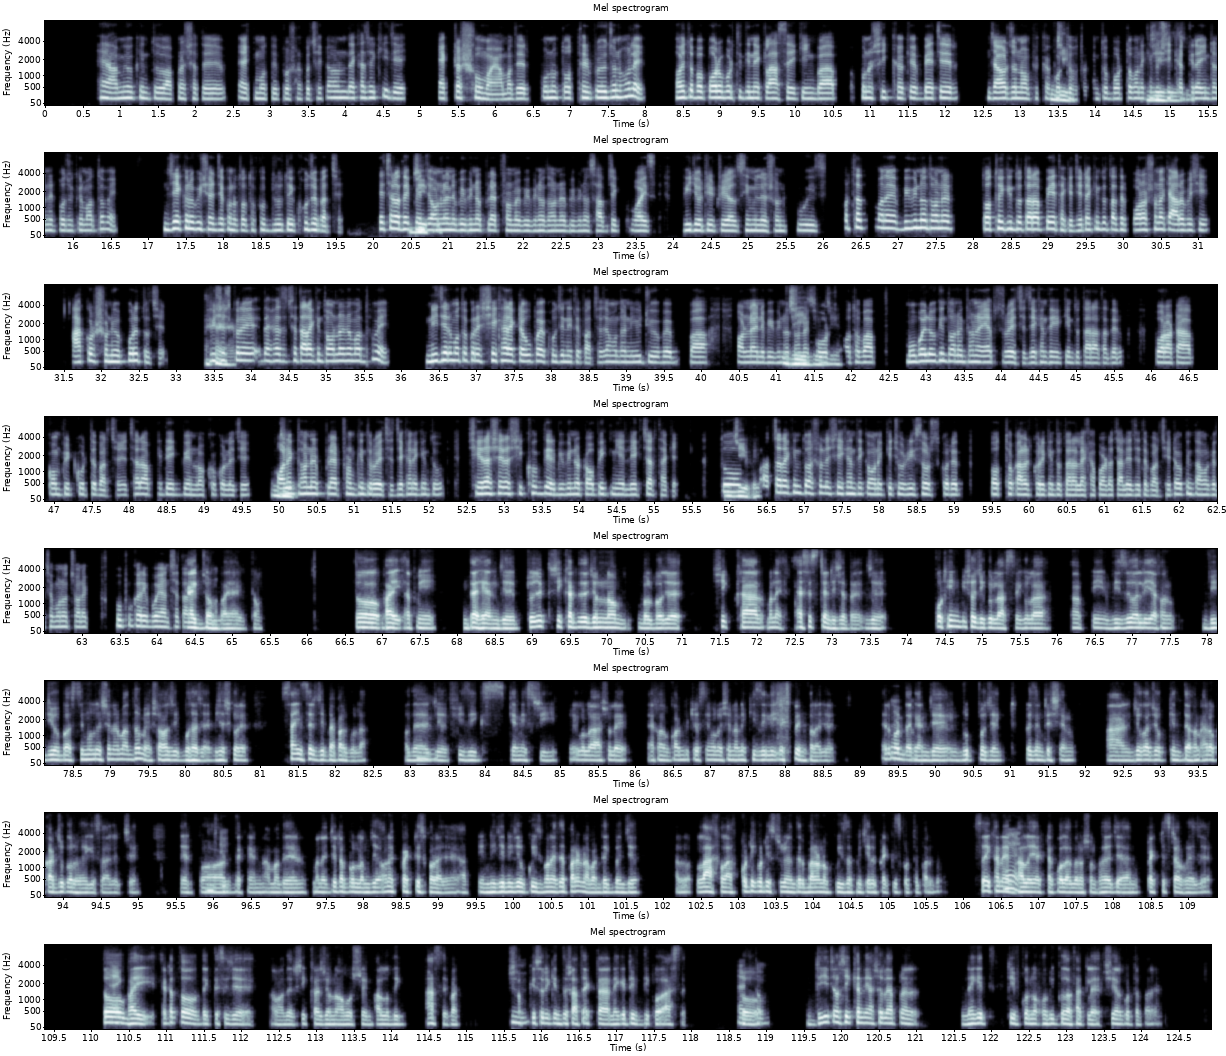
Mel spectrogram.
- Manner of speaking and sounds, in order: tapping; other background noise; laughing while speaking: "হ্যাঁ, হ্যাঁ"
- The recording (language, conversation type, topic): Bengali, unstructured, শিক্ষার্থীদের জন্য আধুনিক প্রযুক্তি ব্যবহার করা কতটা জরুরি?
